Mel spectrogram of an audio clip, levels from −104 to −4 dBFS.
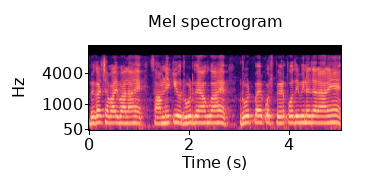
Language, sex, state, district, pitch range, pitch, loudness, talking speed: Hindi, female, Chhattisgarh, Bilaspur, 220-230 Hz, 225 Hz, -18 LUFS, 250 wpm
